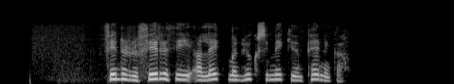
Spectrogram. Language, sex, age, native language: Icelandic, female, 40-49, Icelandic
